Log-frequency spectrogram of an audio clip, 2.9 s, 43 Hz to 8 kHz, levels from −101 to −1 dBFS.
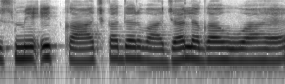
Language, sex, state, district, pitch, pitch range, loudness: Hindi, female, Haryana, Rohtak, 195 Hz, 190-215 Hz, -15 LUFS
